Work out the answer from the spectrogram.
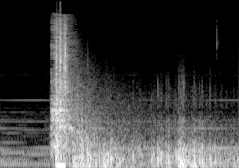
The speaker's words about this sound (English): and fires. And it is a thunderous shot.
